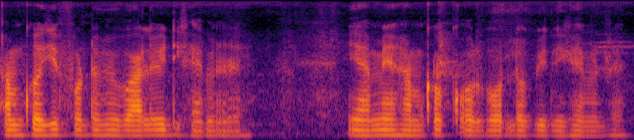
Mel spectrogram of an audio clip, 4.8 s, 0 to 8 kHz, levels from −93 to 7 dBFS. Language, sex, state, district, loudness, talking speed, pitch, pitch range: Hindi, male, Arunachal Pradesh, Lower Dibang Valley, -24 LUFS, 240 wpm, 110 Hz, 105-110 Hz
